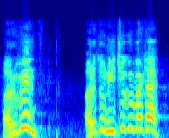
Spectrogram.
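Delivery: high, urgent fussing at a friend; agitated calling out. Acted. Friend finds his pal sitting on the floor, agitated. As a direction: call out high and insistent.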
